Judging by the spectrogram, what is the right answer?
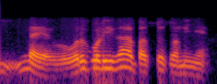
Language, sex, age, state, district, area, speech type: Tamil, male, 45-60, Tamil Nadu, Perambalur, urban, conversation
